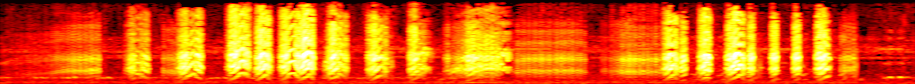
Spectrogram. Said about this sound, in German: Oh, hört mal, so viele Vögel!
